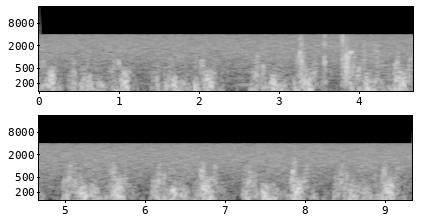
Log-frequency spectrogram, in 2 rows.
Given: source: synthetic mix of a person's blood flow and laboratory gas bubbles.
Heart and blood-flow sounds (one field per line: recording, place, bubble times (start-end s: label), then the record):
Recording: Doppler ultrasound of blood flow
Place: precordium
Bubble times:
3.21-3.33 s: bubbles
3.54-3.60 s: bubbles
3.75-3.93 s: bubbles
From the record:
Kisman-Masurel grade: 212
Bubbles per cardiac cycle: several, 3 to 8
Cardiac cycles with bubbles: 1 to 10%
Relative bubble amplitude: moderate (0.250 to 0.450)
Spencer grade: 1 (occasional bubble signal discernible with the cardiac motion signal, with majority of cardiac periods free of bubbles)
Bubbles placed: only in the low amplitude regions of the cardiac cycle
